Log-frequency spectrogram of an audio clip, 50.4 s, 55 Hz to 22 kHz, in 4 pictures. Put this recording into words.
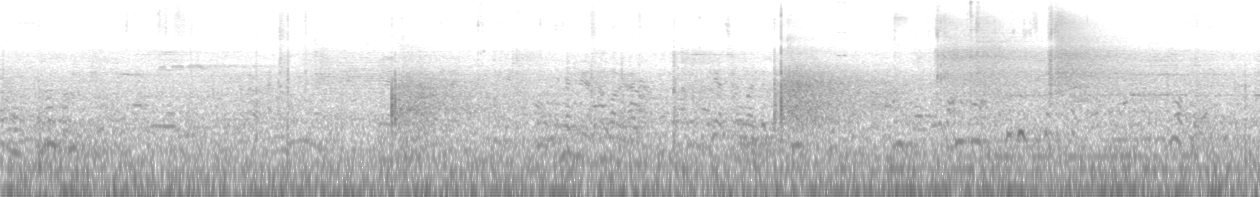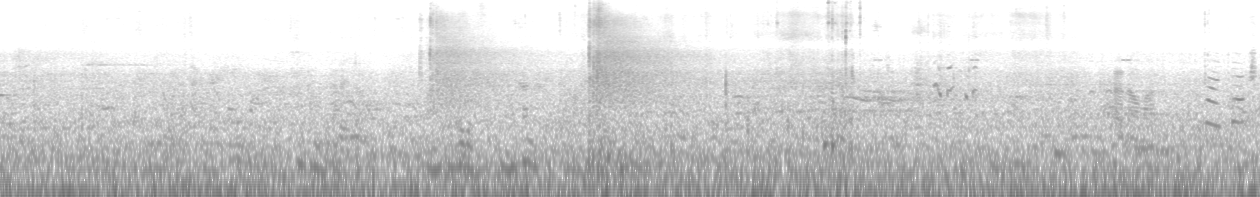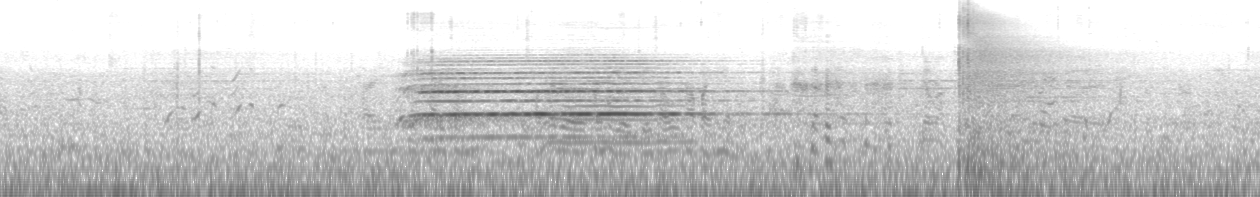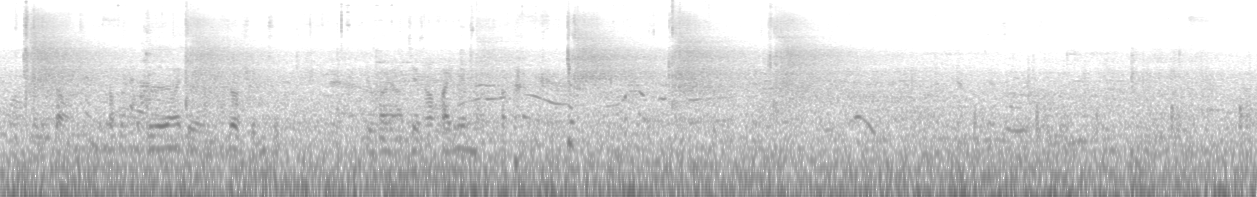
Guard ceremony, Tourists, Sony PCM D50+ Soundman OKM II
